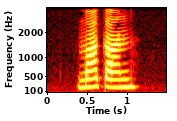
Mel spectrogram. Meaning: 1. staff, stick, baton 2. sceptre 3. hockey stick
- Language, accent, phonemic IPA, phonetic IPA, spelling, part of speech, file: Armenian, Eastern Armenian, /mɑˈkɑn/, [mɑkɑ́n], մական, noun, Hy-մական.ogg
